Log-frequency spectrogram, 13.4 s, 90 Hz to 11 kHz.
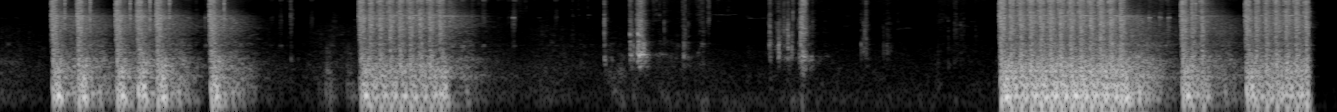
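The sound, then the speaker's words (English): AK-47 assault rifle gunfire comes in loud, rapid automatic bursts of rattling shots, separated by pauses with a few scattered single cracks in between. “Load up the AK-47. Load it up.”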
